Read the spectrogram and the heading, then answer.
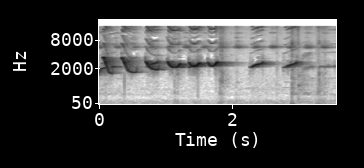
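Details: Common iora (sirtu) dueling a rival bird at very close distance inside a house, rainy season: a rapid chain of looping, upslurred whistles, about five in quick succession, followed by two longer level whistles with pauses between.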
